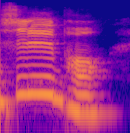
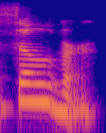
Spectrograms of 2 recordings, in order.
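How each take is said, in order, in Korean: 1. 한국어 억양으로 발음했어요. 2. 영어 억양으로 발음했어요. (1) "우리는 실버" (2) "영어로는 silver"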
